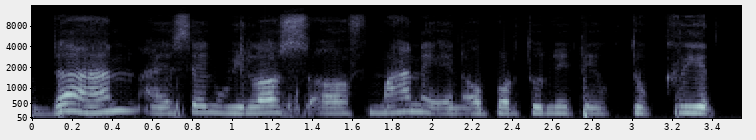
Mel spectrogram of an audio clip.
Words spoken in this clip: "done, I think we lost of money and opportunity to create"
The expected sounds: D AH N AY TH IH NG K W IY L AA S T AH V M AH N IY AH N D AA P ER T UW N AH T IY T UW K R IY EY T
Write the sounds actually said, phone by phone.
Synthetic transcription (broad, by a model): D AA N AY S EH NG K W IY L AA S AH F M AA N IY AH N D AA P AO T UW N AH T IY T UW K R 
